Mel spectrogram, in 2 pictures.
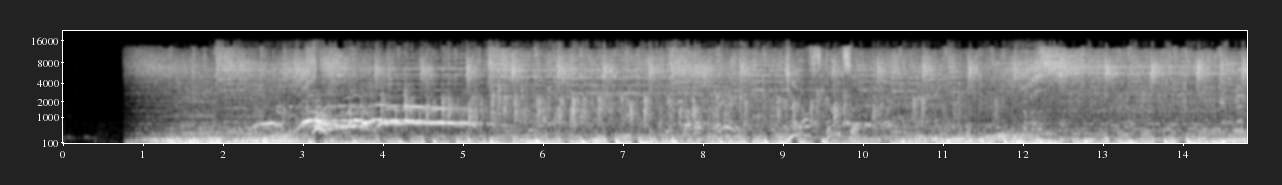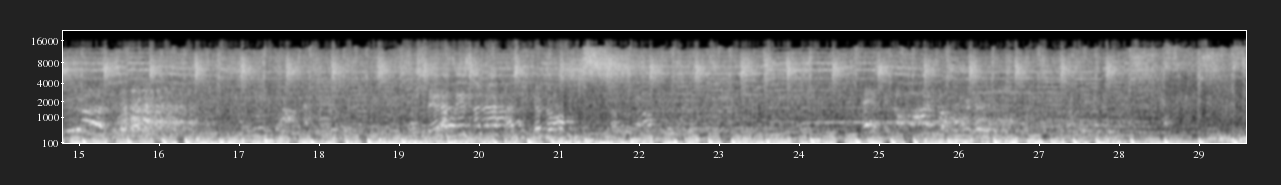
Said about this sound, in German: dieser Jingle ist nur ungefähr 50 Sekunden lang.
